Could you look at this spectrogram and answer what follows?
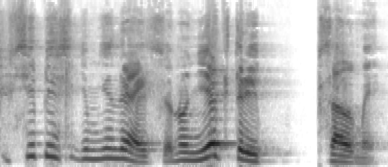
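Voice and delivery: ordinary talk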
